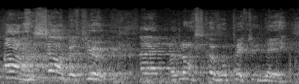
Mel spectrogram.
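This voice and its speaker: A man's voice: extremely high pitch, lively intonation, measured pace, crowd noise. An actor playing a proud, witty swordsman, declaiming verse on stage in a hammy, exaggerated manner. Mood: mocking, flamboyant. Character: proud, witty, swaggering swordsman mocking an insult to his big nose. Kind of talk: theatrical verse stage monologue. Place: theatre stage, recorded from afar. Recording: echoey hall, distant mic, noisy stage recording.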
